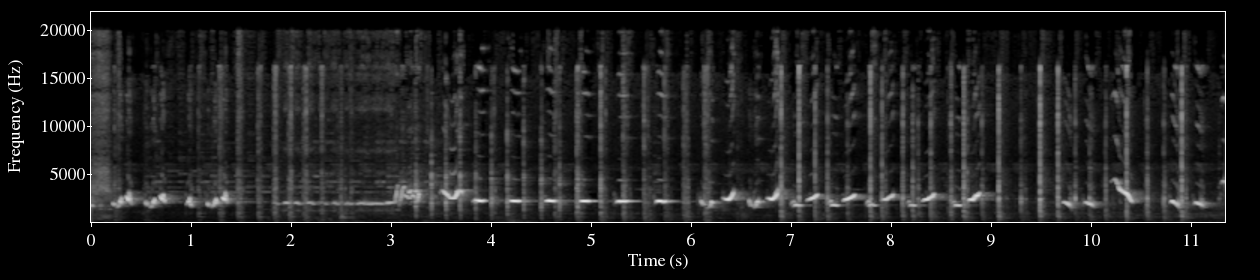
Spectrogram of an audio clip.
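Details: Large-bodied greater green leafbird whose voice is used to coax reluctant birds into singing; a busy chattering song of wavering whistled notes, a long steady whistle near two seconds, then quick looping phrases, with sharp ticking clicks throughout.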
